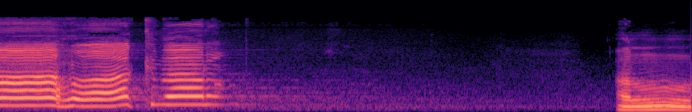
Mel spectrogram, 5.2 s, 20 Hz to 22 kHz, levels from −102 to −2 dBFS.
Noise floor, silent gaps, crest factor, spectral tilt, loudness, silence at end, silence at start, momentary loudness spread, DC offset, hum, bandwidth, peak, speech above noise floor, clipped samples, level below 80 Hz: -67 dBFS; none; 16 dB; -5.5 dB/octave; -25 LUFS; 0 s; 0 s; 11 LU; under 0.1%; none; 11.5 kHz; -12 dBFS; 41 dB; under 0.1%; -80 dBFS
